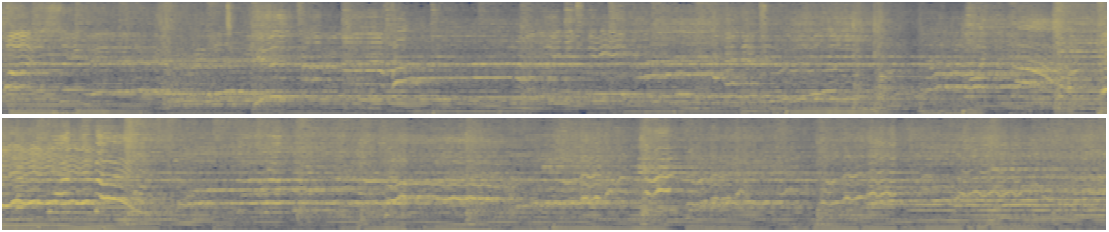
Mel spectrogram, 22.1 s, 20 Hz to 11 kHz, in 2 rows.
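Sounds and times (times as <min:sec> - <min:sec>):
band playing: 0:00.0 - 0:22.0
vocal group singing in harmony: 0:00.0 - 0:22.0
woman singing with vibrato: 0:00.0 - 0:22.0.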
